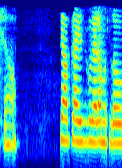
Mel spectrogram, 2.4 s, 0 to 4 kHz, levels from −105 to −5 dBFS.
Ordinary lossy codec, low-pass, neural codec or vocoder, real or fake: MP3, 24 kbps; 3.6 kHz; codec, 16 kHz, 8 kbps, FunCodec, trained on LibriTTS, 25 frames a second; fake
